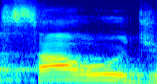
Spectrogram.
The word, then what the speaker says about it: saúde: O mesmo ocorre com a palavra saúde. Observe a divisão silábica. Sa-u-de. Três sílabas, sílaba mais forte a penúltima, paroxítona.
